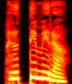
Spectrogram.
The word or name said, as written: ಹೃತ್ತಿಮಿರ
